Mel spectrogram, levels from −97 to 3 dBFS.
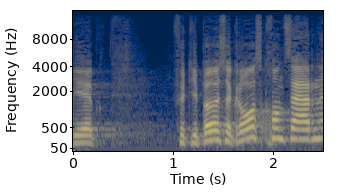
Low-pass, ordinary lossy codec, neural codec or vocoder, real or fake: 14.4 kHz; none; none; real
